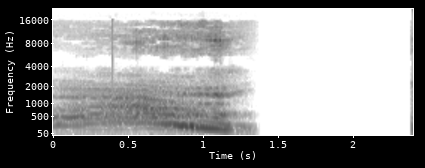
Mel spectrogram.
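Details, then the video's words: Tiger giving a single drawn-out harmonic moan lasting just over a second, its pitch sliding steadily downward before cutting off into silence, with a fresh sound starting at the very end. "Tiger Sounds"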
